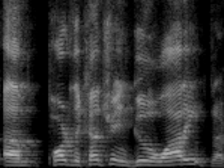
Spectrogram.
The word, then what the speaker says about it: Guwahati: We put a new office in the northeastern part of the country in Guwahati. Did I pronounce that right? Guwahati, yeah.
